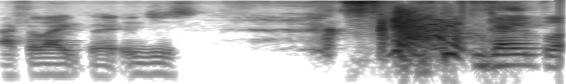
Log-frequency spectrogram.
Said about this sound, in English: Bless you. Excuse me. Thank you. Yeah, allergic to that Baker jersey. I'm rolling with that. Yeah, I did not start sneezing until I put this on.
